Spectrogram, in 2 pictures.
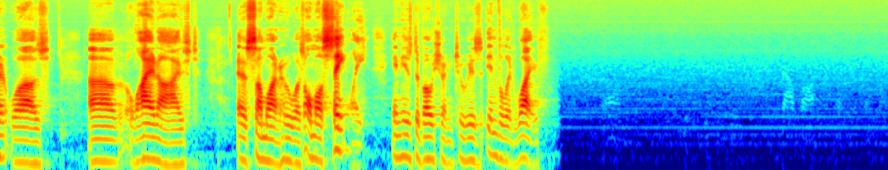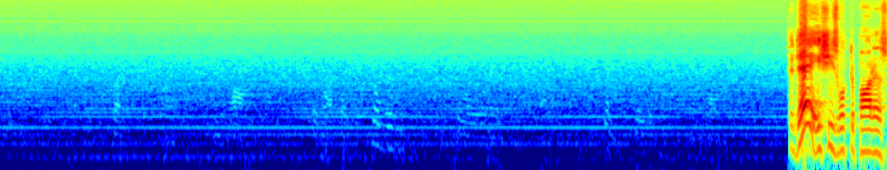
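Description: A middle-aged man speaks calmly and deliberately into a microphone.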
